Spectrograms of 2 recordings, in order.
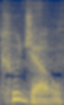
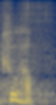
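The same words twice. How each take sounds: First: The J is a hard English J sound. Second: The J is a breathy Spanish J sound. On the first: This is the name as commonly said. The speaker calls it wrong. "the whole world has decided the name of the dog" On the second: This is the name as the book's characters say it. The speaker calls it right. "It's a J with the Spanish pronunciation"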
